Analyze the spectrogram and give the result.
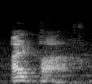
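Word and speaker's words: α: 공부해 보도록 하겠습니다 자 첫 번째 글자는 알파 알파 우리 영어에 a 럼 이렇게 생겼습니다 이렇게 쓰는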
